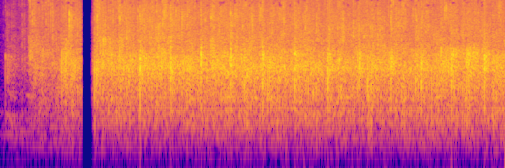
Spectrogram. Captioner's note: audience applauding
